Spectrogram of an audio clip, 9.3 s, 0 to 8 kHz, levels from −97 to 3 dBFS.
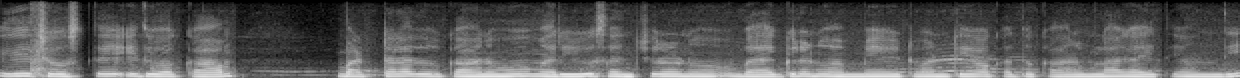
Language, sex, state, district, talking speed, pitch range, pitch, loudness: Telugu, female, Andhra Pradesh, Chittoor, 105 wpm, 210-225 Hz, 215 Hz, -12 LUFS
